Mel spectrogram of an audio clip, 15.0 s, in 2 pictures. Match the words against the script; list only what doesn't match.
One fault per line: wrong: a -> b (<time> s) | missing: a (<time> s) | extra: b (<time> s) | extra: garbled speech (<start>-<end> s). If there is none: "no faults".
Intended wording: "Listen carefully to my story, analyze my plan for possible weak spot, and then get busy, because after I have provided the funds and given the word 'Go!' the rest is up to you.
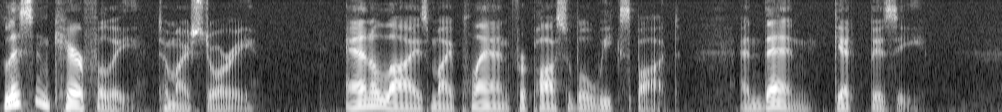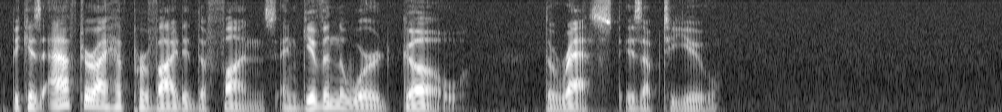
no faults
